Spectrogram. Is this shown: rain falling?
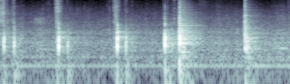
no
